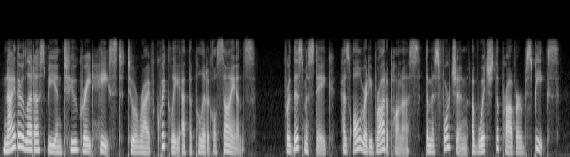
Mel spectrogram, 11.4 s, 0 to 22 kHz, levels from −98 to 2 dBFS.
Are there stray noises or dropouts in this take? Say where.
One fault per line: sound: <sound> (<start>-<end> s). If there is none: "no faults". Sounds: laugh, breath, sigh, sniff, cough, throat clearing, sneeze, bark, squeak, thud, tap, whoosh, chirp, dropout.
no faults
